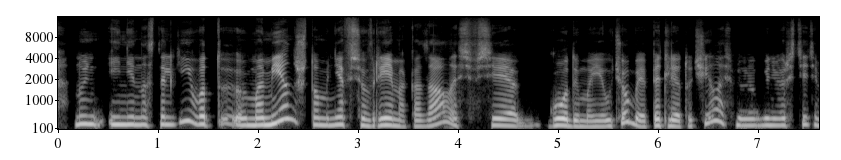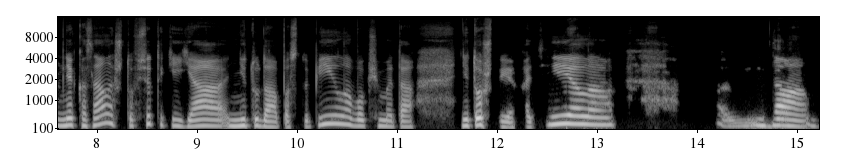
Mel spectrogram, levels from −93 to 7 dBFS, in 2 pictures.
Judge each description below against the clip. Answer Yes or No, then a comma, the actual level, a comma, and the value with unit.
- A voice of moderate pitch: No, high, 210 Hz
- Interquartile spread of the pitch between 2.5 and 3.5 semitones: No, average, 3.9 semitones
